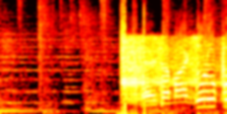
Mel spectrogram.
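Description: Background music fading out, then a little over a second in a voice cuts in over the aircraft radio, thin and clipped as air-band radio speech sounds.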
